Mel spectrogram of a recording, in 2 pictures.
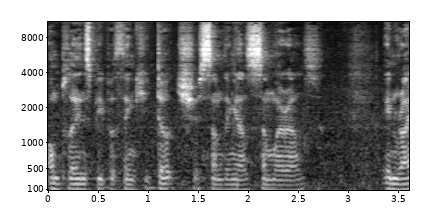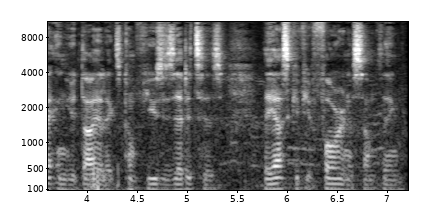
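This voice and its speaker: A man in a Hull accent, fairly low in pitch, with fairly even intonation, a very fast pace, and noticeable background noise. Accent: Northern English, Hull. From Northern England. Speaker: writer, poet. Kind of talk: spoken word poetry reading.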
